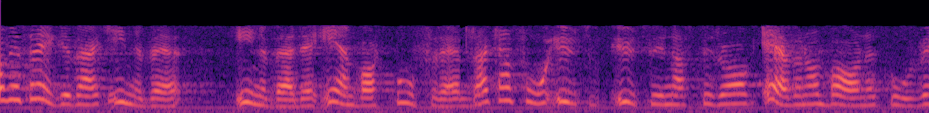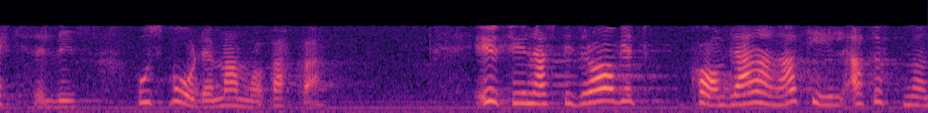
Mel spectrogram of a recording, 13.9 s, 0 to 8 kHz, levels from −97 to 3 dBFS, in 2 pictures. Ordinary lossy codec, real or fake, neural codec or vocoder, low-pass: AAC, 16 kbps; real; none; 7.2 kHz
